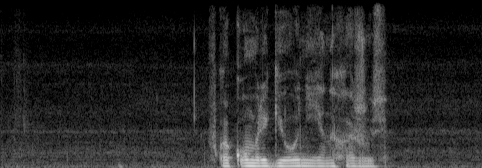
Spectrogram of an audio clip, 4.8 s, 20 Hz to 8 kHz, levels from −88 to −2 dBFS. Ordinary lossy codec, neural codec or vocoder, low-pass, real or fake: none; none; none; real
